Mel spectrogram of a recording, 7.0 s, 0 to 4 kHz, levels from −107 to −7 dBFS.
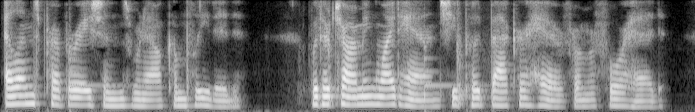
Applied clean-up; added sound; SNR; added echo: none; Tabla + Door / Car; 20 dB; none.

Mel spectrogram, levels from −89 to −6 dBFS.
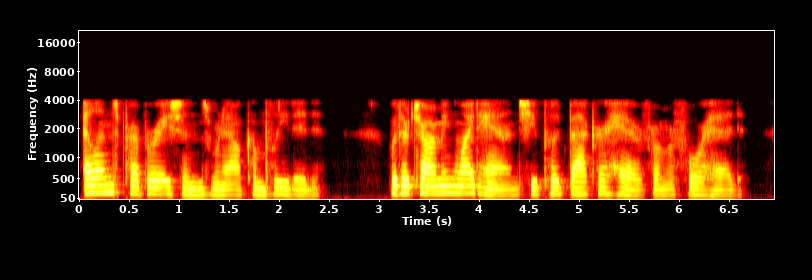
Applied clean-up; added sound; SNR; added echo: none; none; none; none.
